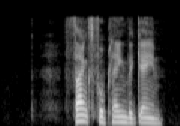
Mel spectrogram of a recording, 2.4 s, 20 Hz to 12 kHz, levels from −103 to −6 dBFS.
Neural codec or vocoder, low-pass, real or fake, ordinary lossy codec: none; 7.2 kHz; real; MP3, 96 kbps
